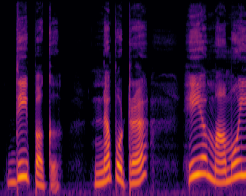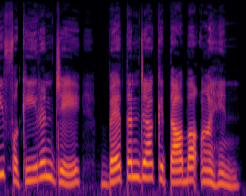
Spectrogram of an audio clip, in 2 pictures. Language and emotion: Sindhi, neutral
